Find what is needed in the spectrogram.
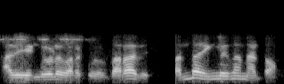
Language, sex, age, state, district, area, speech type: Tamil, male, 45-60, Tamil Nadu, Perambalur, urban, conversation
